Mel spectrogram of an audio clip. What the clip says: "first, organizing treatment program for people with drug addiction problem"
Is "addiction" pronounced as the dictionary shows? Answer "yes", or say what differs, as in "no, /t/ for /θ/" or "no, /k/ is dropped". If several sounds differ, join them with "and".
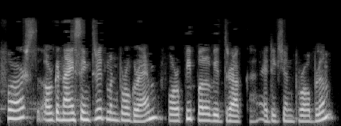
yes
